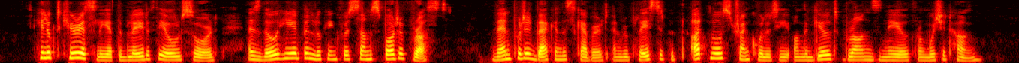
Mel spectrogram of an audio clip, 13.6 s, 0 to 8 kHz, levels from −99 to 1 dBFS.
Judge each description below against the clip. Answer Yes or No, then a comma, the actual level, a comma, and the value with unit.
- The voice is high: No, medium, 170 Hz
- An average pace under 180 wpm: No, average, 195 wpm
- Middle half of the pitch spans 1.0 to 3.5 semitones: No, average, 5.3 semitones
